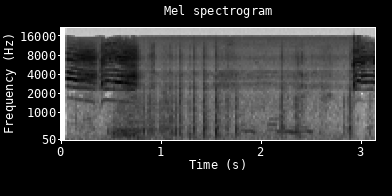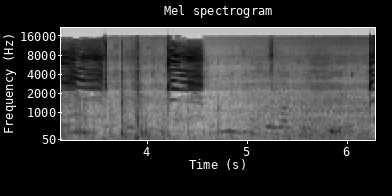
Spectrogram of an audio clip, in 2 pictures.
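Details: Blue jays calling in the morning, loud enough to wake the listener; harsh, buzzy, nasal calls in three bursts of about half a second each, spaced one to two seconds apart, over softer background sounds.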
